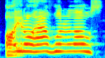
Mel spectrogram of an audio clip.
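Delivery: put-on high, surprised New York-accented quote. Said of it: "your New York accent was pretty good".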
